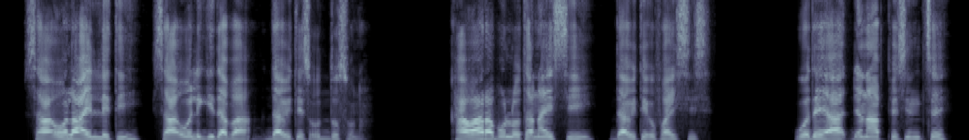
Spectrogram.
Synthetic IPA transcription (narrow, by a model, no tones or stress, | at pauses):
saːʔo̞ːlɐːjlːɛt̪ɪsaːʔoːlɪɡɪd̪ɐbaːd̪ɐwɪt̪ɛsɔ̰d̪ːɔsɔ̰nɐ̰ | kawaːɾɐbɔlːɔt̪ɐnɐjsːid̪ɐwɪt̪ɛʊfɐjsːɪs | wʔɔd̪ɛjaːɗʲjɐnaːpːɛs̬ɪnt͡sːɛ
